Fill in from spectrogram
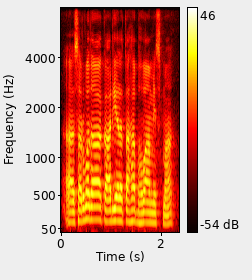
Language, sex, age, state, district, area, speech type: Sanskrit, male, 30-45, Karnataka, Mysore, urban, spontaneous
